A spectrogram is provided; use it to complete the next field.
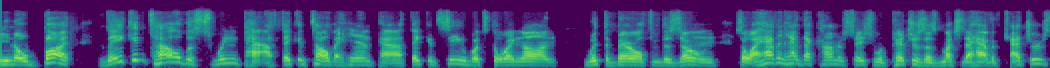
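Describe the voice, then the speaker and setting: Energetic and lively in intonation, a man speaks at a moderate pace in a dry, close sound with no echo. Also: fairly high pitch for a man. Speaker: softball and baseball training facility owner and coach. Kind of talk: podcast interview. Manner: loud.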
